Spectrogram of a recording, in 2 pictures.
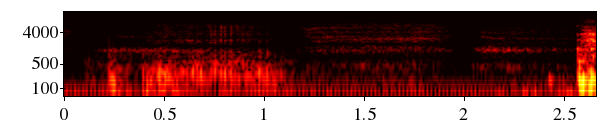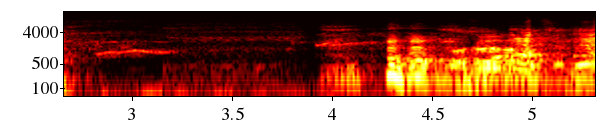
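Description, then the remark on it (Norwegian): A voice imitates the heavy, puffing breathing heard when playing back a phone video one has filmed: several loud, breathy huffs and gasps in an uneven rhythm, growing harsher and more forceful toward the end, with a hint of laughter. “Jævla plusting.”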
